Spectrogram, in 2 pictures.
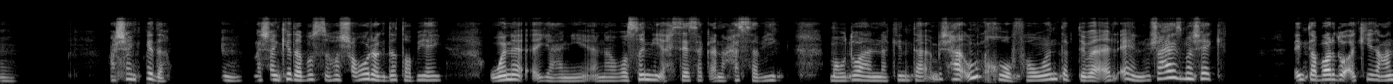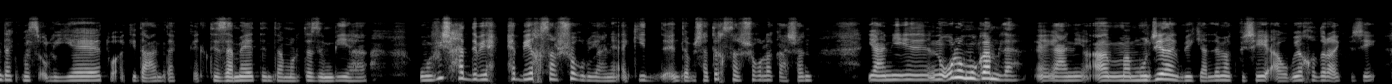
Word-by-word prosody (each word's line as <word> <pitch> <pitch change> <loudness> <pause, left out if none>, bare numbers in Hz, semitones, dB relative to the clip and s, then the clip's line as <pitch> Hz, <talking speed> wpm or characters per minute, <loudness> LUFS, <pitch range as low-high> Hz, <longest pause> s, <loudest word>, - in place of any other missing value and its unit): إمم. 160 -1 -13 0.9
علشان 250 -2 +6
كده، 255 +2 -1 0.6
إمم، 175 -2 -7
علشان 215 +2 +4
كده. 210 0 +3
بُص 220 +1 -1
هو 205 +3 -5
شعورَك 220 0 +3
ده 210 +3 -2
طبيعي 195 0 -4 0.5
وأنا 215 +7 +3
يعني 155 -1 -6
أنا 170 0 -6
واصلني 200 +5 +1
إحساسَك 190 0 -1
أنا 170 - -3
حاسّة 185 -2 0
بيك، 185 +3 -9 0.4
موضوع 185 +2 0
إنَّك 175 +2 -3
أنت 195 0 -5
مش 240 +6 -1
هاقول 310 +9 +4
خوف، 185 -4 -3
هو 190 +3 +1
أنت 245 0 -1
بتبقى 180 -4 +1
قلقان، 195 -1 -1
مش 200 +6 -1
عايز 300 +2 +5
مشاكل، 260 -1 +1 0.7
أنت 225 +1 +2
برضه 225 +1 +5
أكيد 225 +4 -2
عندَك 205 0 -2
مسؤوليات 185 +1 -2
وأكيد 185 -3 -9
عندَك 165 +2 -8
التزامات 185 +1 -1
أنت 180 -1 -8
ملتزم 170 0 -4
بيها، 170 0 -5 0.5
وما 195 +1 -1
فيش 295 +9 +6
حد 260 -5 +1
بيحب 225 +1 -2
يخسر 245 -1 +2
شُغله، 215 -6 0
يعني 170 -1 -7
أكيد 200 -4 -9
أنت 180 - -5
مش 180 +2 -2
هتخسر 215 +1 -3
شُغلَك؛ 200 0 -4
علشان 180 +2 -4 0.6
يعني 215 +1 +1
نقولوا 315 +8 +5
مجاملة، 260 -8 +5
يعني 185 +1 -2
أمّا 185 0 +1
مديرَك 195 +3 +4
بيكلمَك 185 +2 -4
في 175 - -10
شيء 190 +3 +1
أو 160 - -5
بياخد 190 +2 -3
رأيَك 180 -1 -1
في 170 - -12
شيء، 185 +2 -7
195 Hz, 150 wpm, -24 LUFS, 180-220 Hz, 0.9 s, علشان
